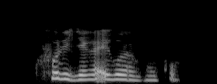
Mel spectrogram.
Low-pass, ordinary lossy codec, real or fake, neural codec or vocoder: 5.4 kHz; none; fake; vocoder, 22.05 kHz, 80 mel bands, HiFi-GAN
